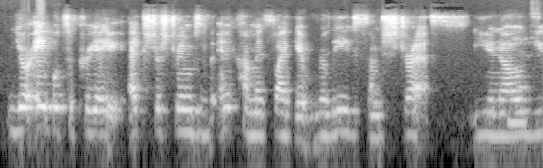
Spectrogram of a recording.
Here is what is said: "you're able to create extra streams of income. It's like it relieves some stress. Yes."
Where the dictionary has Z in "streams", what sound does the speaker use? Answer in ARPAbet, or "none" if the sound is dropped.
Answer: Z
